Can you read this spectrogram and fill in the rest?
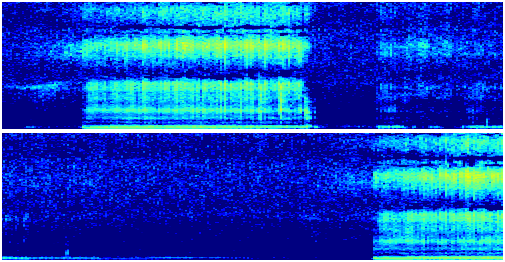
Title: Candy snoring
